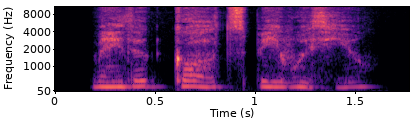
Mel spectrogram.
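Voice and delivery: hushed whisper. Narrator reads a woman's reluctant farewell to him, whispering. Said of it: "she whispered".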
